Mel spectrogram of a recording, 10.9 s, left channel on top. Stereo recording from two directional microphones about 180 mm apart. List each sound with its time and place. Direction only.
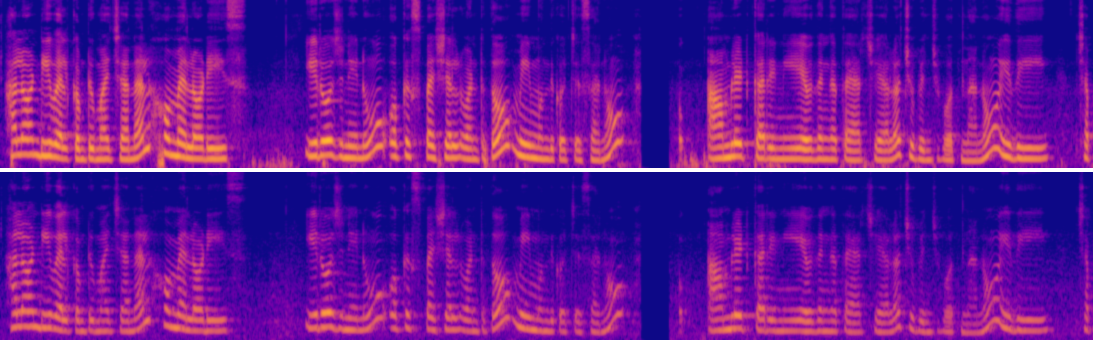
0.0 s a woman's voice: 45° left (ahead or behind)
